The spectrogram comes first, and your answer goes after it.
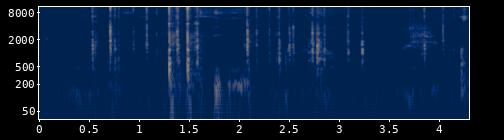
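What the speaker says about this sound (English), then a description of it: "You can hear the keyboard going." Typing on a backlit computer keyboard, a fairly close run of irregular clicking keystrokes with brief pauses, quiet and alone without talk.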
